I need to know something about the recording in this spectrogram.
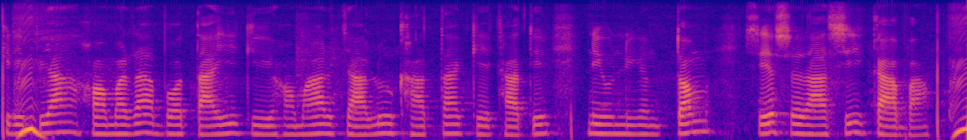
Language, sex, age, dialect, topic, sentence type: Bhojpuri, male, 18-24, Southern / Standard, banking, statement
